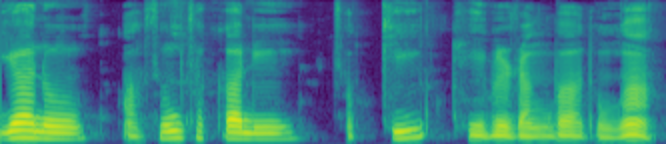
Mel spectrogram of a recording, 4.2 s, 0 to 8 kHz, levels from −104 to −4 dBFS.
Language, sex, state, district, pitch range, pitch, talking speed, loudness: Garo, male, Meghalaya, South Garo Hills, 100-140 Hz, 125 Hz, 70 wpm, -19 LUFS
